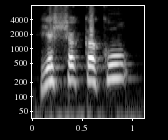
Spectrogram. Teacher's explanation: تا اور شین کے مخارج قریب تر ہیں، لہذا قریب المخرج کا قاعدہ دونوں کو ادغام کر دیا گیا۔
